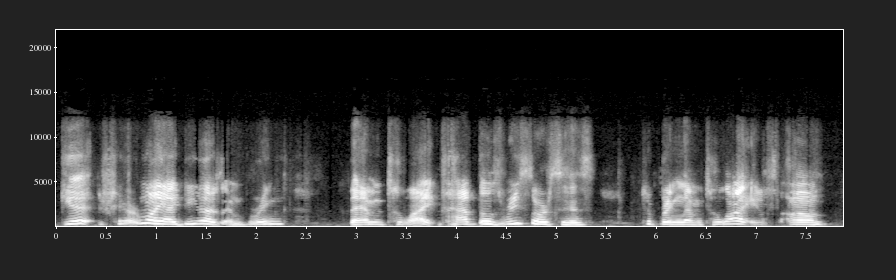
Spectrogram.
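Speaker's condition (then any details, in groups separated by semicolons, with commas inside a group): Cerebral palsy; birth oxygen deprivation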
